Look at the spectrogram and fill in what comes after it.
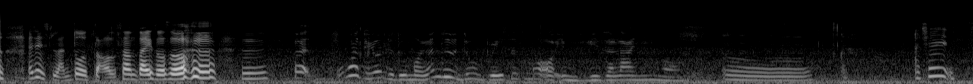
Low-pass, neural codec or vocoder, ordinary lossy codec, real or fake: none; none; none; real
